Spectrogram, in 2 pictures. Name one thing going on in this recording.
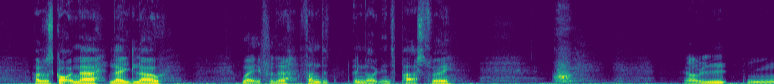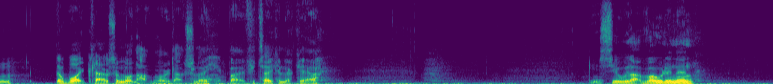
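A middle-aged man talks with animation close to a clip-on microphone.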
